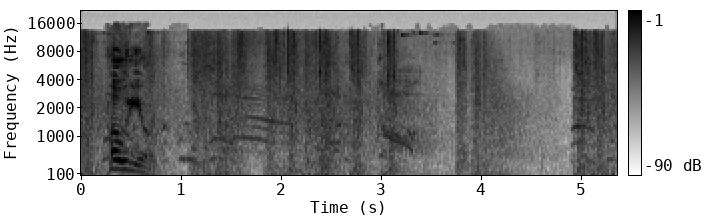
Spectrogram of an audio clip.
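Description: Gunshots ring out in short bursts.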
